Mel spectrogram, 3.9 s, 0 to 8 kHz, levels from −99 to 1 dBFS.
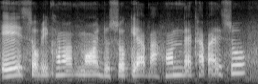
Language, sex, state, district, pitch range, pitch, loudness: Assamese, female, Assam, Sonitpur, 200-235 Hz, 225 Hz, -17 LUFS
